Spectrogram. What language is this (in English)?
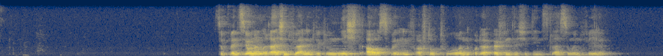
German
